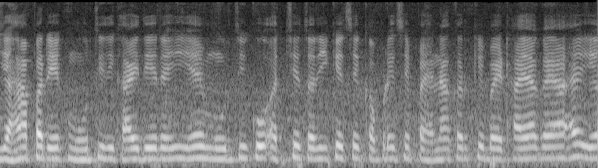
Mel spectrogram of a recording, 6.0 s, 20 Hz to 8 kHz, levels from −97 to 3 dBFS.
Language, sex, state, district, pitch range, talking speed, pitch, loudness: Hindi, male, Uttar Pradesh, Jalaun, 185-205 Hz, 220 wpm, 195 Hz, -17 LUFS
